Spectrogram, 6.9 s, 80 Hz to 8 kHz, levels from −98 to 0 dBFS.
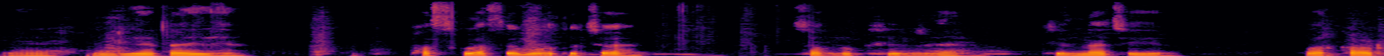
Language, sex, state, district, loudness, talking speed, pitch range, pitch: Hindi, male, Uttar Pradesh, Deoria, -28 LUFS, 165 wpm, 115-170 Hz, 130 Hz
